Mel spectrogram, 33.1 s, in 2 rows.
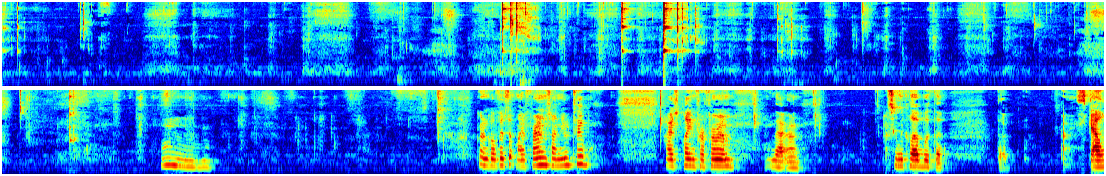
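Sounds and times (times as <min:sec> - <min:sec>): person chewing noodle soup: 0:00.7 - 0:18.9, 0:19.5 - 0:22.4.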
